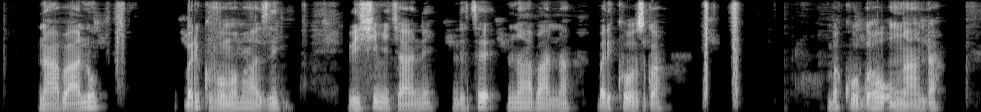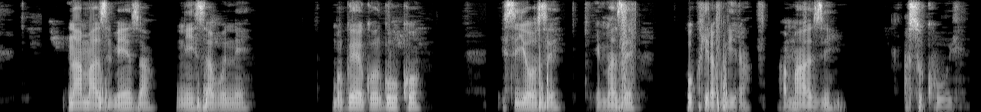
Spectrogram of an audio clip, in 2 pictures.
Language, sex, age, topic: Kinyarwanda, male, 18-24, health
